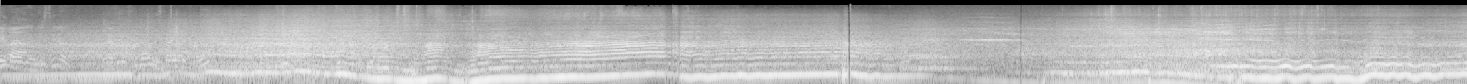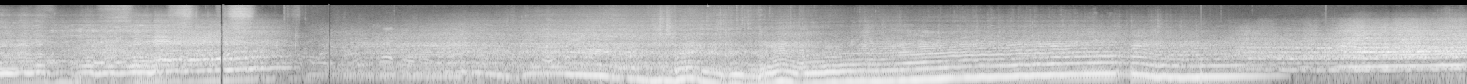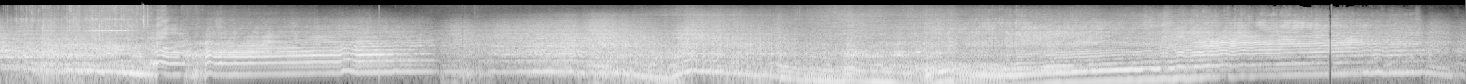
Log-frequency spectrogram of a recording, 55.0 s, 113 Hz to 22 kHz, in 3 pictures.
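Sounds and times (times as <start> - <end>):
racing car engines revving: 0.0 - 55.0.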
